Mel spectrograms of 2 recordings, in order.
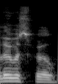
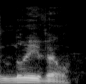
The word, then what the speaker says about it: Louisville: it wrong I suppose in the French you don't pronounce the S Tia no and and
